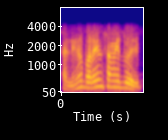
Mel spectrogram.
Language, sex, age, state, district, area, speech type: Malayalam, male, 60+, Kerala, Kottayam, urban, conversation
